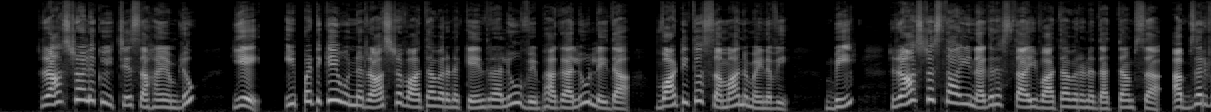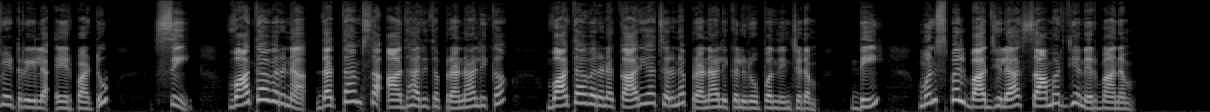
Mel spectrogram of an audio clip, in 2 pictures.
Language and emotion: Telugu, neutral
